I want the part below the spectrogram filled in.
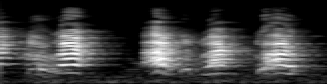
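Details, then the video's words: A pet rescue cockatoo, female, described as mad after refusing to cooperate with filming, gives four harsh, raspy, bark-like squawks in quick succession. "Mad Cockatoo"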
